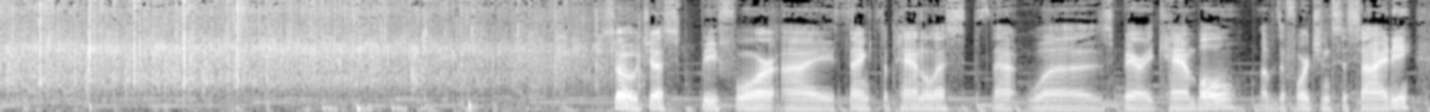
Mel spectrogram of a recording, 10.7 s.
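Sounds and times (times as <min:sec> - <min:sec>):
audience applause: 0:00.0 - 0:04.9
speech: 0:04.6 - 0:10.7.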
